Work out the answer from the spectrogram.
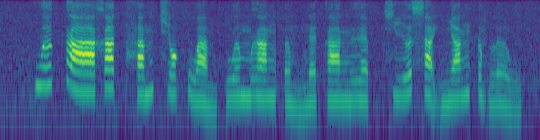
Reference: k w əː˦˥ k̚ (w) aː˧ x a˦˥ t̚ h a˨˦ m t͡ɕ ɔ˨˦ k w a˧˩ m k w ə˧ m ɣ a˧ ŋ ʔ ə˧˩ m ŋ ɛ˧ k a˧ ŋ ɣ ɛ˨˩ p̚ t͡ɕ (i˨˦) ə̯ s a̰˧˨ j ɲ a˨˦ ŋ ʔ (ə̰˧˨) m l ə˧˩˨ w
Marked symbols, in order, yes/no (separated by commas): no, yes, yes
